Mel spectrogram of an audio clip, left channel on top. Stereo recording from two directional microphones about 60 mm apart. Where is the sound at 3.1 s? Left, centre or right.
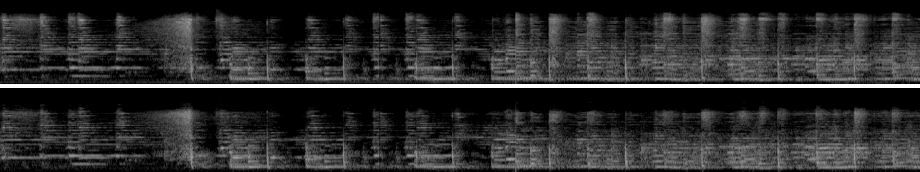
Right.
